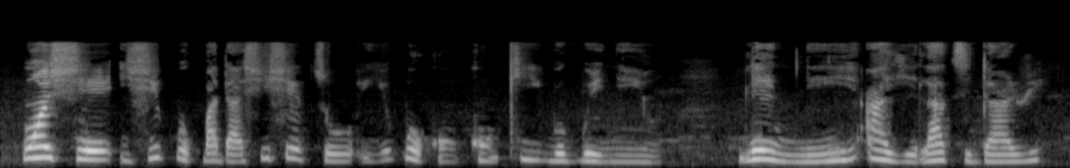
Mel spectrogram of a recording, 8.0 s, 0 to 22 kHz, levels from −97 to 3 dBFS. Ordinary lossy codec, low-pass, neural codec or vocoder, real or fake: none; none; none; real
